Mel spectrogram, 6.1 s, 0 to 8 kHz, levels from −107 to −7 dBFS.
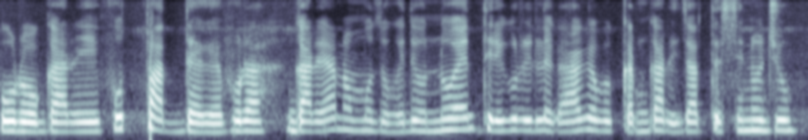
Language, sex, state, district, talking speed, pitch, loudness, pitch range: Chakma, female, Tripura, Dhalai, 190 wpm, 210 Hz, -17 LUFS, 200-230 Hz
